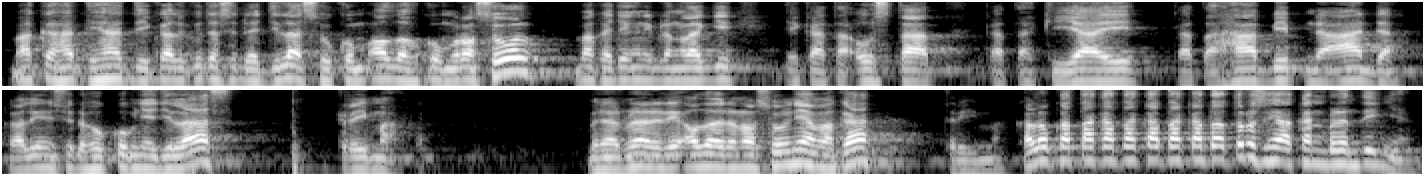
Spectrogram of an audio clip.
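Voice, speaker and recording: A man preaching a sermon, reciting Arabic verses and mocking the views he argues against in an animated way. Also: medium pitch, fast talker. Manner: animated, mocking imitations of opponents.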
